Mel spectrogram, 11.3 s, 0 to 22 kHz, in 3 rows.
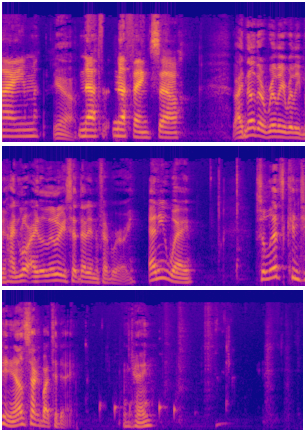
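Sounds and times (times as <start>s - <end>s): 
speech: 0.0s - 6.3s, 7.0s - 9.6s
gulping water while drinking: 8.4s - 11.3s.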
